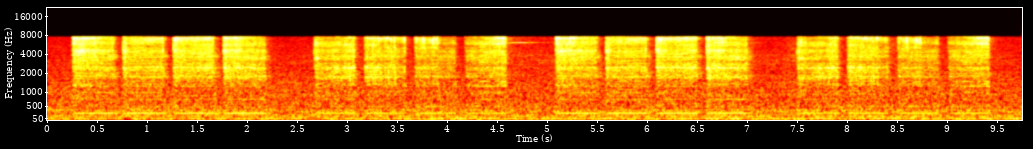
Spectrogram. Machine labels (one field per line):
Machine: slide rail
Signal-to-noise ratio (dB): -6 dB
